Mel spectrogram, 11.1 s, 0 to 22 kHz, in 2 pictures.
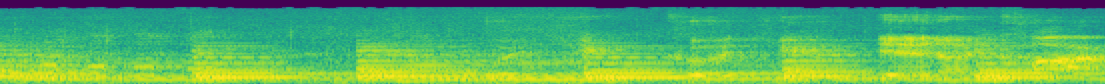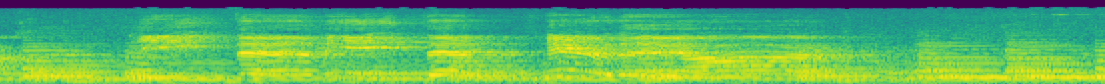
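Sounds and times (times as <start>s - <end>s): piano accompaniment: 0.0s - 11.0s
men singing: 2.3s - 5.6s, 6.2s - 10.0s.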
